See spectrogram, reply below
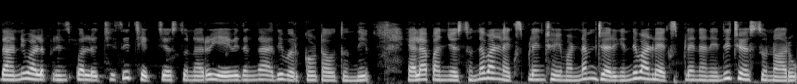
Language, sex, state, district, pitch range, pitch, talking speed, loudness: Telugu, female, Andhra Pradesh, Srikakulam, 195-225 Hz, 210 Hz, 160 wpm, -16 LUFS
